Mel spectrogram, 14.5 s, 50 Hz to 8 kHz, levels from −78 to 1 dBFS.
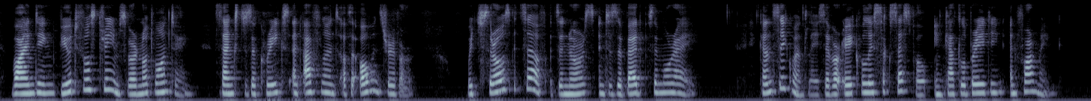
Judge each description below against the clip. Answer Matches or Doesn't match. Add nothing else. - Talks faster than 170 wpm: Doesn't match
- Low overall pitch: Doesn't match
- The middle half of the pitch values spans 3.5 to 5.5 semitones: Doesn't match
